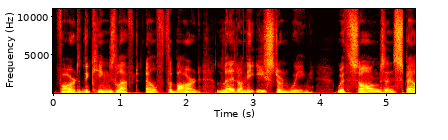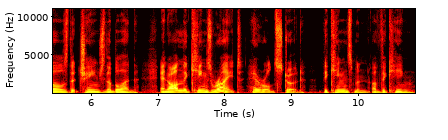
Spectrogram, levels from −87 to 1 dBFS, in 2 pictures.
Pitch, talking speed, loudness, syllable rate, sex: 115 Hz, 180 wpm, -19 LUFS, 3.9 syllables/s, male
